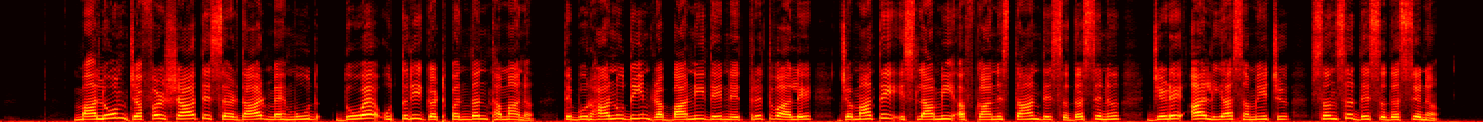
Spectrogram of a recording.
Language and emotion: Dogri, neutral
